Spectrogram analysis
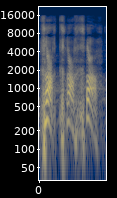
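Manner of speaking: "ka, ka, ka" as separate short syllables; "ka, ka, ka", each a detached sound demo; isolated K sound. Shown as a demonstration. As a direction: repeat "ka, ka, ka" to show the hard K. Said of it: "It's got the ka sound".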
